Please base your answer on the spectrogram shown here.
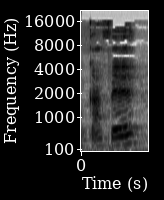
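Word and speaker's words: Café: I'm pretty sure you're supposed to pronounce that with the Spanish accent. So Cafe.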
